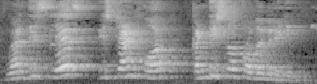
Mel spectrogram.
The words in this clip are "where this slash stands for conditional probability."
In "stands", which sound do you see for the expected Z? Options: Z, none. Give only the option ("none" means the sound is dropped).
none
